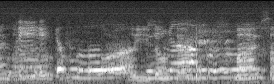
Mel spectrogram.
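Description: A person singing a slow tune with long held, sliding notes.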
